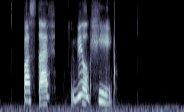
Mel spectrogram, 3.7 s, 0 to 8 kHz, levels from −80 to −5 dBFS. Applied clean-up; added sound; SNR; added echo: neural diffusion model UNIVERSE++.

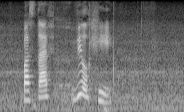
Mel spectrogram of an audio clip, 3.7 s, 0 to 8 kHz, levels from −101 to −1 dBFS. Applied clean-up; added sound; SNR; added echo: none; Camera + Burping, eructation; 20 dB; none.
